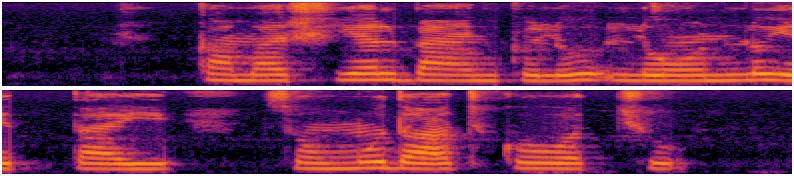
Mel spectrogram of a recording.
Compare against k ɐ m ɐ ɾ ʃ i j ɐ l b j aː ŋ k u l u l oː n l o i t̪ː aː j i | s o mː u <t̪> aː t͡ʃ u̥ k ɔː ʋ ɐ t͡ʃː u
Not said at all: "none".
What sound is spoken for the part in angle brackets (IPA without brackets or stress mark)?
d̪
